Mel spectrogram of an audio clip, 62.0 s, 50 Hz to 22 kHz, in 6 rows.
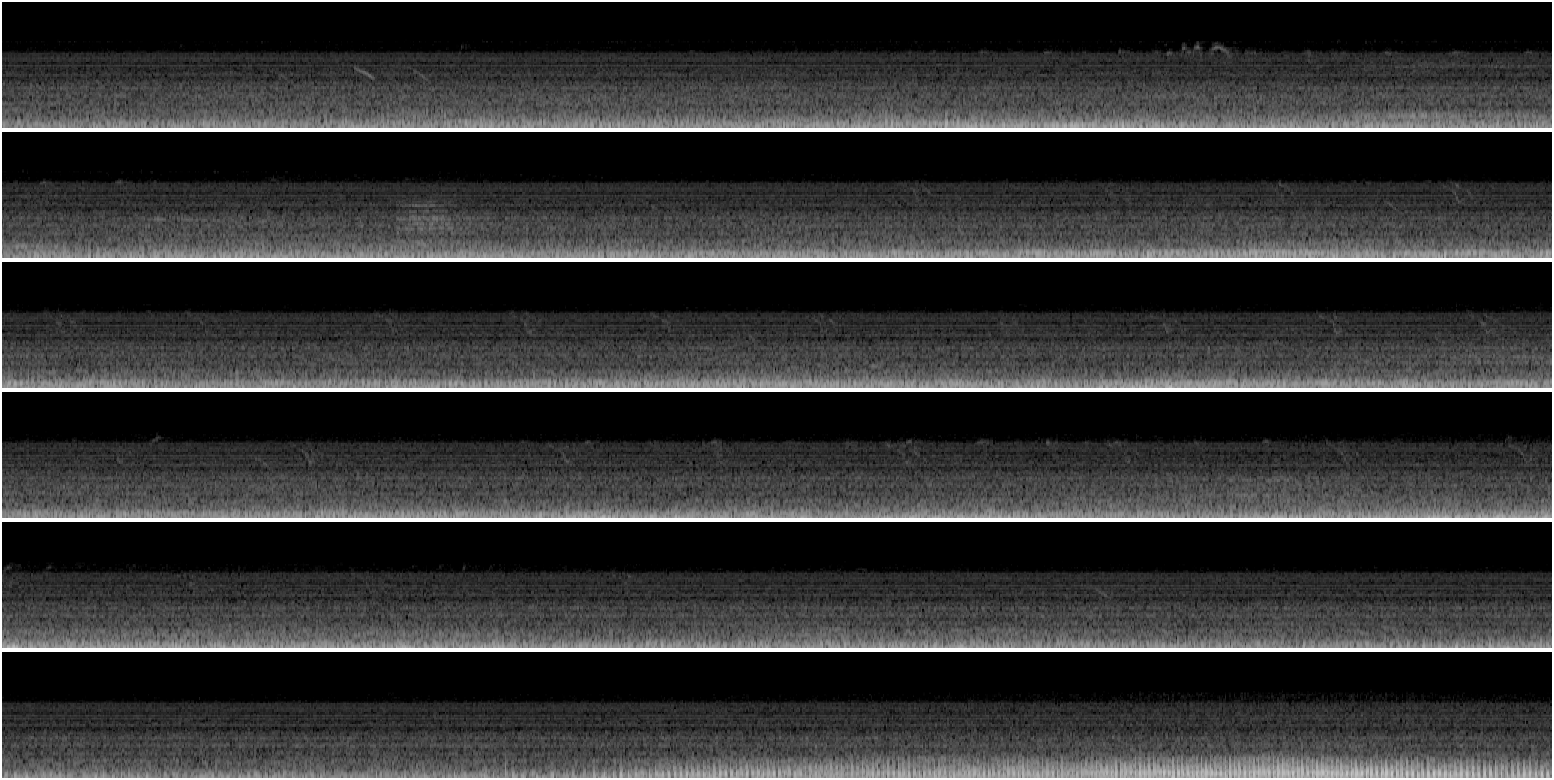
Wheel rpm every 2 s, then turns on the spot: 0, 0, 0, 0, 0, 0, 0, 0, 0, 0, 0, 0, 0, 0, 0, 0, 0, 0, 0, 0, 0, 0, 0, 0, 0, 0, 0, 0, 0, 0, 0.
none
